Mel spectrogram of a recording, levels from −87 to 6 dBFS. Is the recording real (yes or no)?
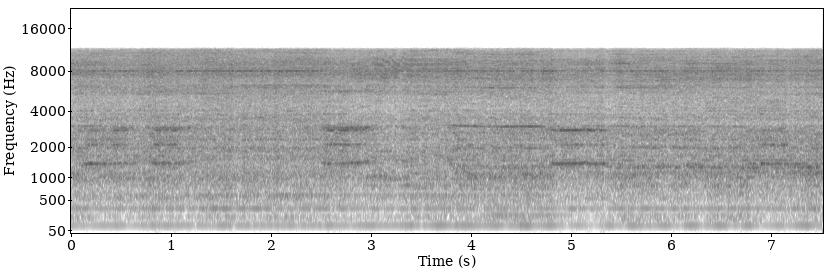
yes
